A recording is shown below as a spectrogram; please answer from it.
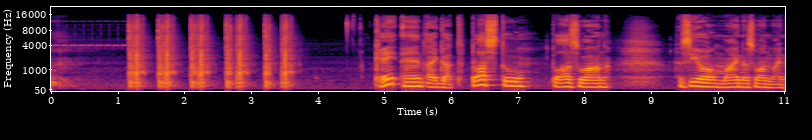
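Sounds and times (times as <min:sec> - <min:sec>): camera self-timer beeping: 0:00.0 - 0:03.7
camera shutter clacking: 0:01.2 - 0:03.7.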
